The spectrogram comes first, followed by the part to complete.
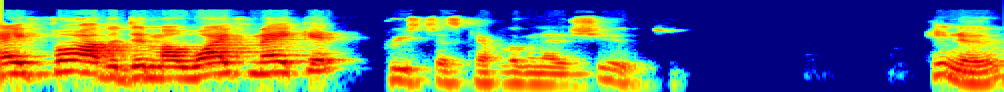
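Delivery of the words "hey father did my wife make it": loud, high screaming. Retelling a man at the bar screaming at a priest: imitating a man screaming. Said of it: "He keeps on screaming at one of the priests".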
